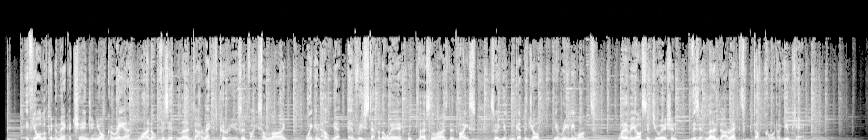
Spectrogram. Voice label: advert; learn direct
